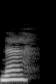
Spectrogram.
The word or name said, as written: nah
